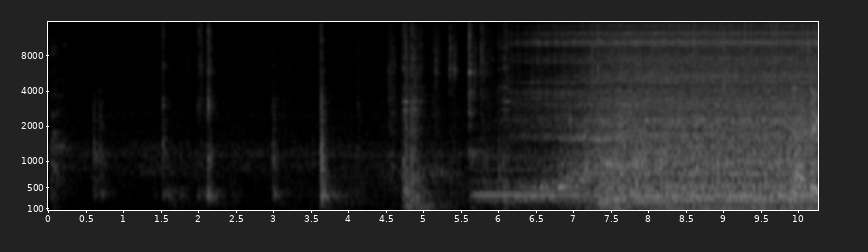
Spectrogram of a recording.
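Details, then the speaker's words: Old oversized Ruud gas furnace on a no-heat call, inducer motor starting after reconnecting the Firomatic, before the igniter glows: a few clicks and taps, then the motor spins up smoothly to a steady whir; normal inducer startup. "the inducer motor then it should glow it should glow in a minute it's glowing then it should fire"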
